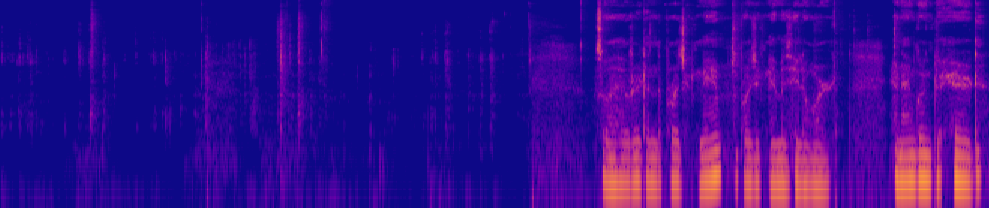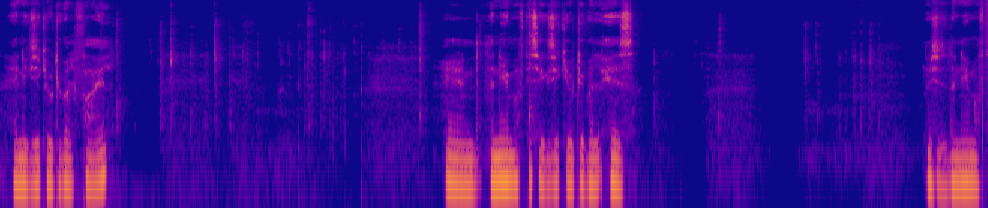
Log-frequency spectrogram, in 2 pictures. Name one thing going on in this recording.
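Keys click softly on a keyboard.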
